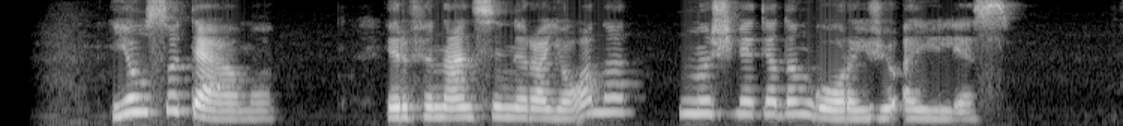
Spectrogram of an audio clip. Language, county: Lithuanian, Vilnius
